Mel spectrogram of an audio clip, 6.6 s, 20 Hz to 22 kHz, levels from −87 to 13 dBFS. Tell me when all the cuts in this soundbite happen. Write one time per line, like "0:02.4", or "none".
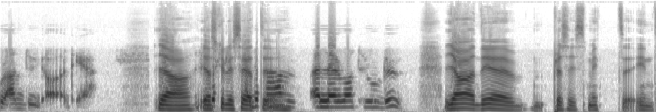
0:01.5
0:03.0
